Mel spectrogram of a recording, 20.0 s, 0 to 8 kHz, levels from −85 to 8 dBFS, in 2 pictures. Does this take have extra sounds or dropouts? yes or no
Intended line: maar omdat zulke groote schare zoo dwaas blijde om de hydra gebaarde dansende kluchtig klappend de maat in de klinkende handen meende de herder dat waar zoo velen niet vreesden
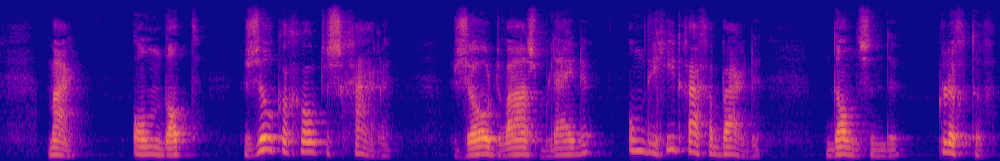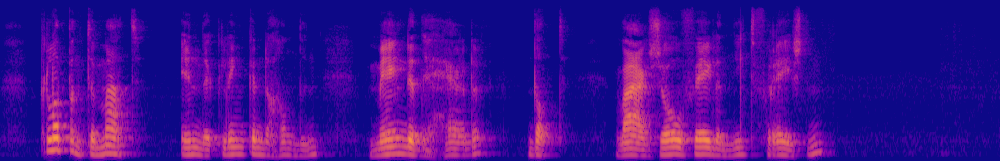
no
